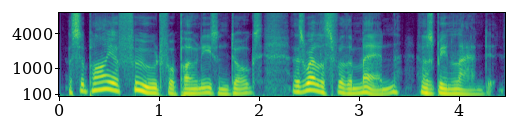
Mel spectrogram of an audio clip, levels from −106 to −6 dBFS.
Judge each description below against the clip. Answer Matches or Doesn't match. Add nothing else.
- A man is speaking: Matches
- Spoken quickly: Matches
